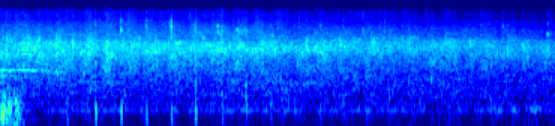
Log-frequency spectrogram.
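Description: Audience at a school awards assembly gives a sustained round of applause, a fairly quiet, even wash of many hands clapping that carries on steadily for several seconds.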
